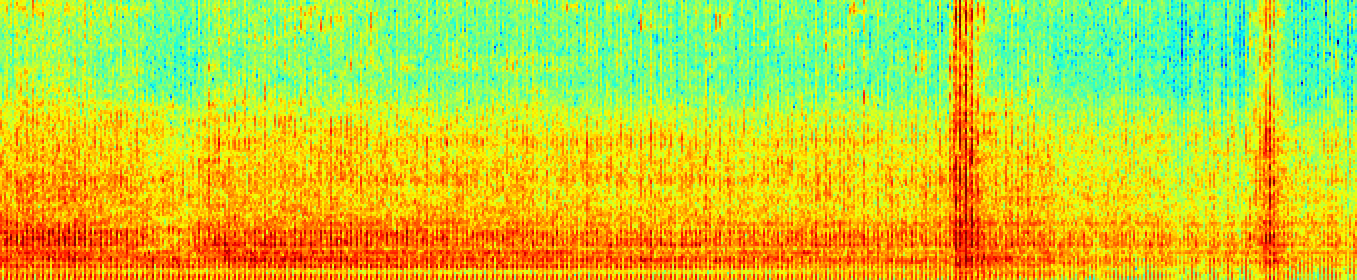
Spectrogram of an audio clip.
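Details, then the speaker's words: Scooter-engine reverse trike after years sitting, PB Blaster applied, no coolant so short run: engine keeps buzzing at raised revs then sags slowly; throttle still not returning all the way without being pushed. "still not returning all the way without being pushed"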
